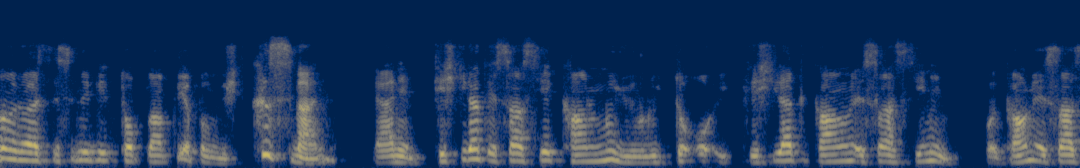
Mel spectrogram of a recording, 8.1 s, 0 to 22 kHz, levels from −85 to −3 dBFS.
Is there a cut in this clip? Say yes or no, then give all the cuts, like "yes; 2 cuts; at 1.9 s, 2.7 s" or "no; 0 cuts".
yes; 1 cut; at 1.8 s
